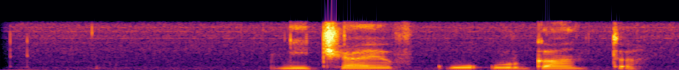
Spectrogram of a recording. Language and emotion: Russian, neutral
